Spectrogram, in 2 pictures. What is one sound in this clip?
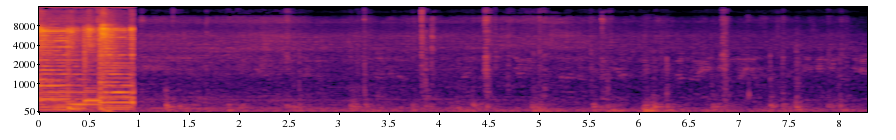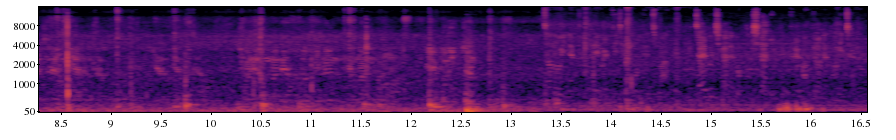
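Footsteps thud on wooden boards at a steady walking pace.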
